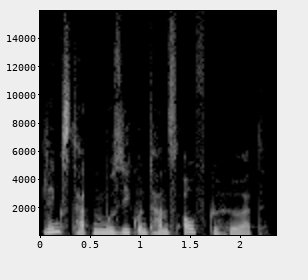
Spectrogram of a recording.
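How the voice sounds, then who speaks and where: A woman narrating a classic tale as an audiobook reader, in a measured, expressive reading. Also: medium pitch, no room sound, studio quality.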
